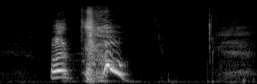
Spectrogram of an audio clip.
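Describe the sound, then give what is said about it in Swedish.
A single loud sneeze with a sharp breathy intake and explosive burst, followed after a short pause by a faint, quieter breathy sound. “Prosit.”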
